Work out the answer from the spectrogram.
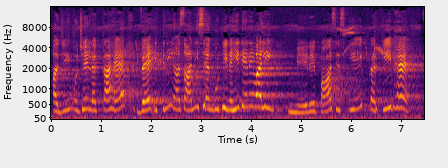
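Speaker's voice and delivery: high woman's voice; hint at a clever plan; scheming wife. Acted. Wife character voice.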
